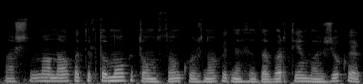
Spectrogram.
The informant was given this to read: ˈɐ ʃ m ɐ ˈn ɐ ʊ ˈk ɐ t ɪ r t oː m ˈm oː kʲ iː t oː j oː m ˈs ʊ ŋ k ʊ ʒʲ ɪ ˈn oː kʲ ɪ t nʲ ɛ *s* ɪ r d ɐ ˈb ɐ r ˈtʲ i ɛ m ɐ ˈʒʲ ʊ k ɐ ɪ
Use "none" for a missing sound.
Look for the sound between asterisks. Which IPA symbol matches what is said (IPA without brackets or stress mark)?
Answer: s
